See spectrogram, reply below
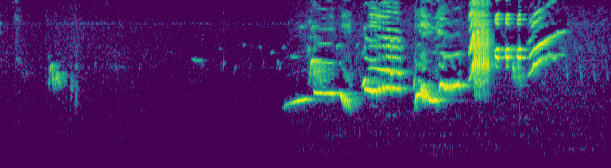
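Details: Common blackbird calling: a brief high note, a pause, then a three-second phrase that opens with low fluty warbles and breaks into high, squeaky twittering before fading; otherwise quiet background.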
